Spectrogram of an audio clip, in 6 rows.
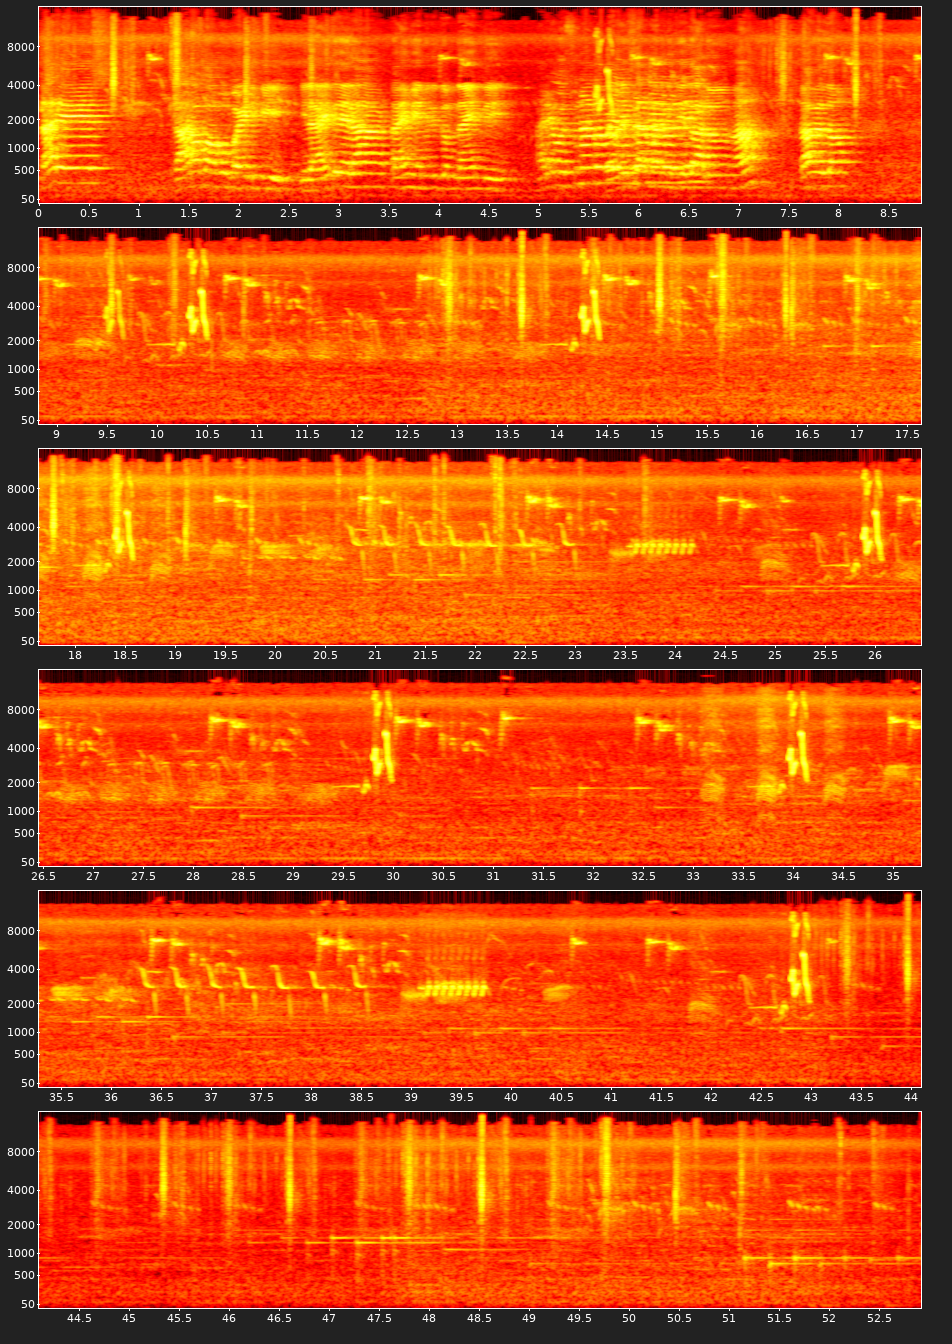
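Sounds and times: background music: 0:00.0 - 0:52.9
birdsong chirps and trills: 0:00.0 - 0:52.9.

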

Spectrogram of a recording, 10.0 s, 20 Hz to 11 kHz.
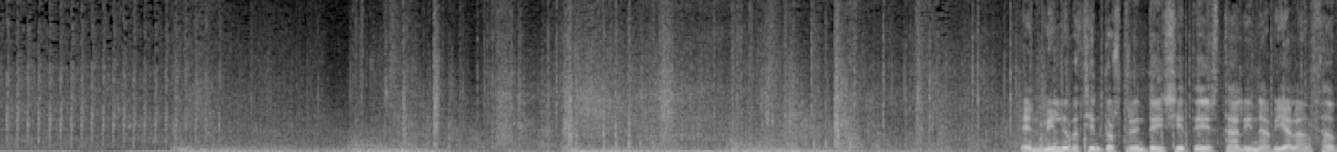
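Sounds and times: machine gun firing: 0:00.0 - 0:09.8.

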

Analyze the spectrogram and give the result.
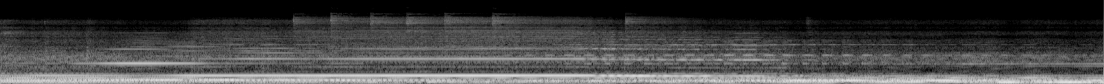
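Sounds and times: electric guitars holding long notes: 0:00.0 - 0:11.0
steady low drone: 0:00.0 - 0:11.0.

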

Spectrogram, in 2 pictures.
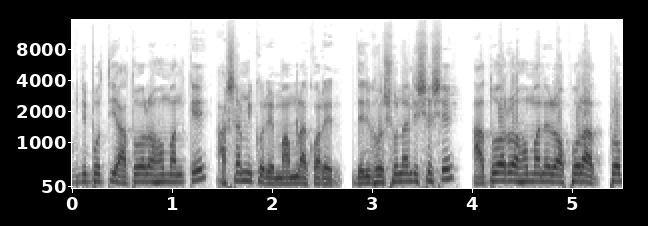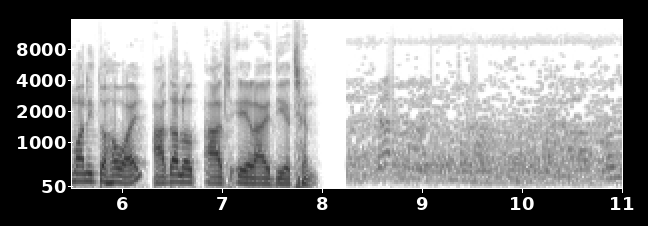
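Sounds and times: crowd chatter: 0:08.2 - 0:11.0.

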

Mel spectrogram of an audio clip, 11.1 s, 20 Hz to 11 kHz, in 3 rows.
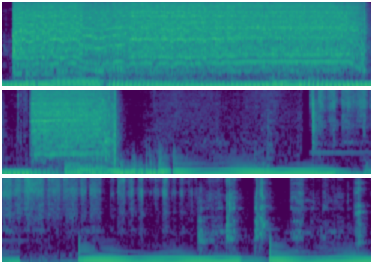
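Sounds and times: cordless drill boring into metal: 0:00.1 - 0:04.9
background music with bass line: 0:02.5 - 0:11.0.

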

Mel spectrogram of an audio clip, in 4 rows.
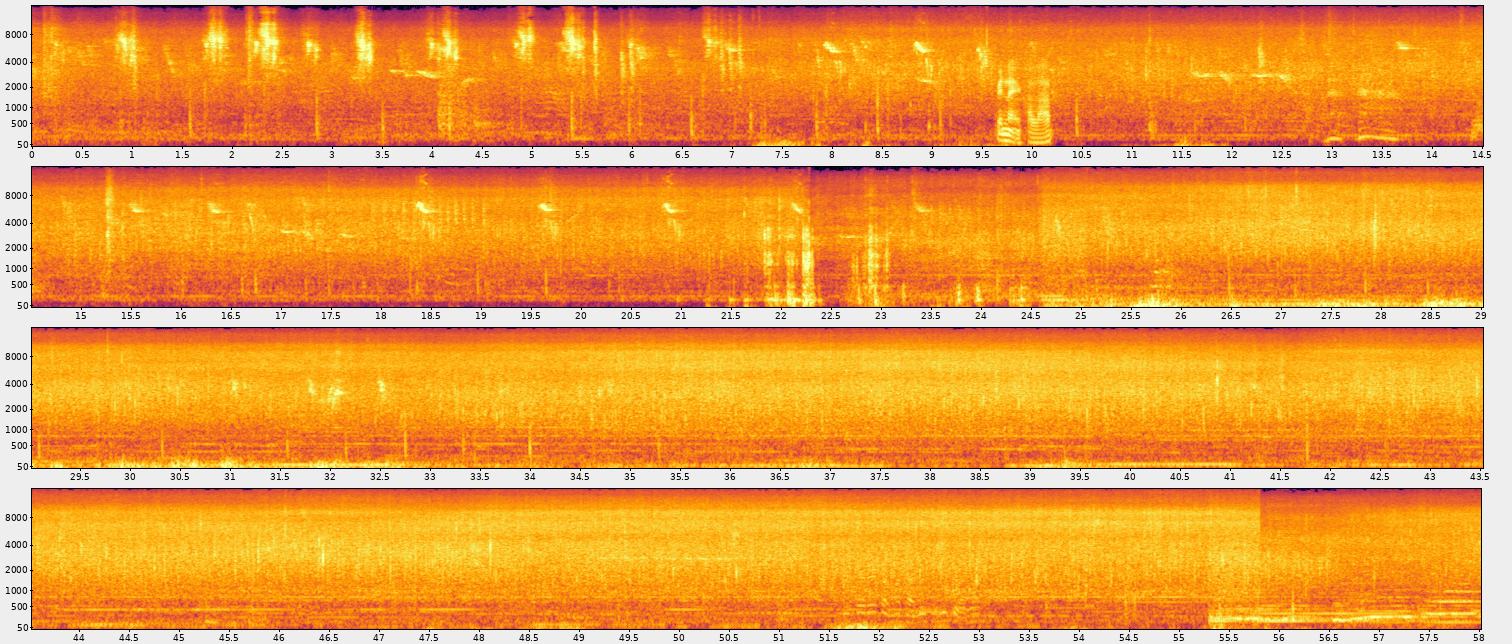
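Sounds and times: fountain water splashing: 0:00.0 - 0:58.0
wind rumbling on microphone: 0:07.1 - 0:09.7, 0:11.2 - 0:12.0, 0:21.3 - 0:37.9, 0:38.8 - 0:43.0.

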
